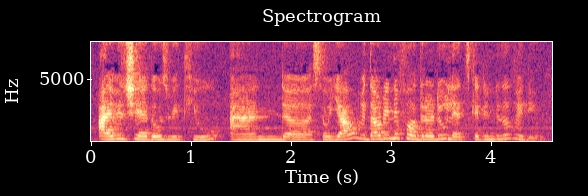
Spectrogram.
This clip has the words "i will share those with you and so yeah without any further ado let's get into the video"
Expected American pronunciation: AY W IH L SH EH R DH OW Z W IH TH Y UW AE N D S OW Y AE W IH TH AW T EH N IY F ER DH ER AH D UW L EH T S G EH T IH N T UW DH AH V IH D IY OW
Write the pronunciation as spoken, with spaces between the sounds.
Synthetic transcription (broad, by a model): AY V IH L SH EH R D OW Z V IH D Y UW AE N D S OW Y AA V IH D AW T EH N IY F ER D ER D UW L EH T S G EH T IH N T UW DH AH V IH D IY OW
